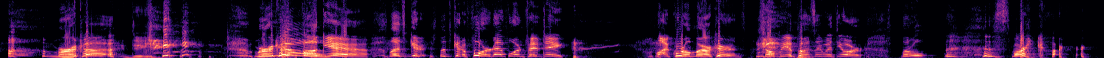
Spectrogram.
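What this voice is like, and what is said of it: Loud strained stereotypical American voice. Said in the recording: “the Merca voice ... it hurts my throat”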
